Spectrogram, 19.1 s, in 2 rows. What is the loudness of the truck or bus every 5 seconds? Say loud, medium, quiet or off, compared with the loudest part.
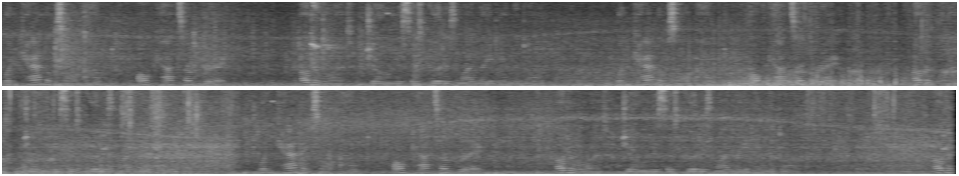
loud, medium, loud, loud.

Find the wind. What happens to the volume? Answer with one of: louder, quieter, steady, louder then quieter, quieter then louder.
louder then quieter.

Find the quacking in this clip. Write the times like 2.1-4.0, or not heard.
not heard.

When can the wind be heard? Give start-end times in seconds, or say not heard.
0.0-15.6.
